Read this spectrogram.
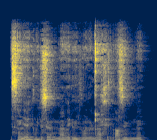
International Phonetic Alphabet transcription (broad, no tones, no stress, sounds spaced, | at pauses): s ẽ ɾʲ æ j u j y s ø mː æ̃ l e ɾʲ o j l õ lʲ õ ɖ æ̃ x e r ɑ z y mː ẽ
